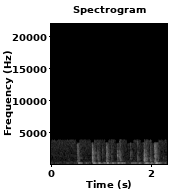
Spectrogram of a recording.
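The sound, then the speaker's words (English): Faint typing on a computer keyboard: a few irregular clusters of soft, muffled key taps with short pauses between them. “I'm typing, so this is quicker.”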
